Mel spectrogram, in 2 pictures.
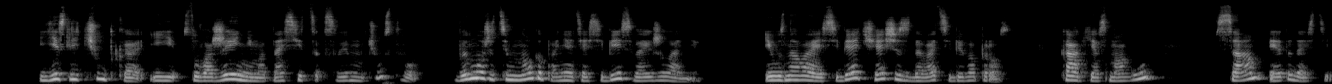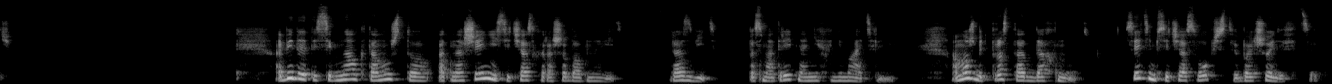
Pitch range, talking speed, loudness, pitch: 175-250 Hz, 135 wpm, -29 LUFS, 200 Hz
